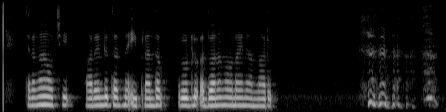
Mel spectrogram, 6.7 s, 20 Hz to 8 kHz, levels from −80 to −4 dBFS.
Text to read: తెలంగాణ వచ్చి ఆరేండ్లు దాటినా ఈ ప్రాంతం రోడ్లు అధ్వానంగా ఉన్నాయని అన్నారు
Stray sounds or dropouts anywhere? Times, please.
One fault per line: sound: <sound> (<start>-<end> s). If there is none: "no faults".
sound: laugh (5.4-6.6 s)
